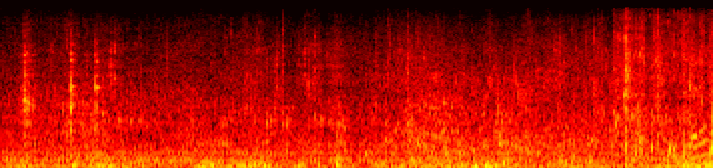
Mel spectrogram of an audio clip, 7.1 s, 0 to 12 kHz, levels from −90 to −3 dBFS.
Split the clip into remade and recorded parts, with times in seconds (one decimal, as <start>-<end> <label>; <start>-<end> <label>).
0.0-7.1 recorded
